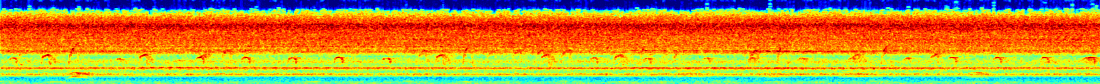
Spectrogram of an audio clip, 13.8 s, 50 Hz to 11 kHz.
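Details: At 4:50 on an August 4 morning, cicadas keep up a continuous high, even buzz; steady insect tones sit below it and soft bird chirps appear here and there across the recording.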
